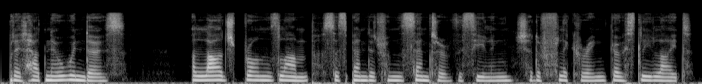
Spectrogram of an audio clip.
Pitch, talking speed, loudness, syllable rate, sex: 185 Hz, 170 wpm, -17 LUFS, 5.1 syllables/s, female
